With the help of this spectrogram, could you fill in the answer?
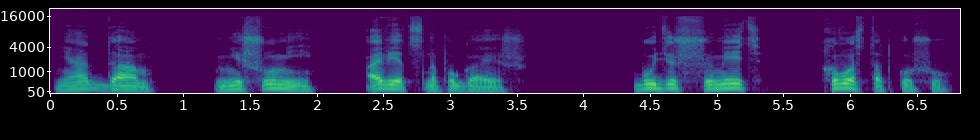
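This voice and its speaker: A woman voicing a big, gloomy male sheepdog who talks slowly and grumbles. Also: very animated, no room sound, clean studio sound. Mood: gloomy grumbling. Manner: slow, low grumbling.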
